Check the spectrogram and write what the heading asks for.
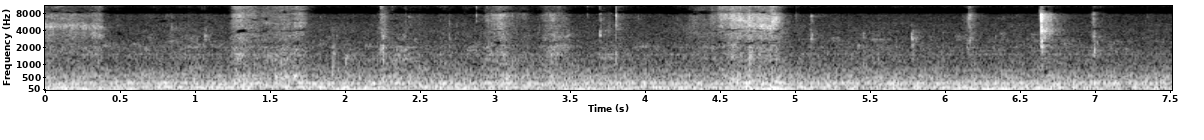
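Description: Close-up eating sounds: a bite of soft macaroni and cheese taken off a plastic fork and chewed, with a few short wet mouth noises and a sharp click near the end, over a steady low room hum.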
